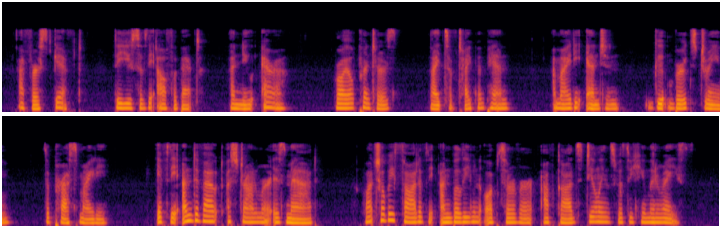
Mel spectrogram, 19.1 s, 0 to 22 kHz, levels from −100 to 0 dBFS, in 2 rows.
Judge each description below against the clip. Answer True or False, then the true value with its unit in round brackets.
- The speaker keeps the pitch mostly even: True (2.2 semitones)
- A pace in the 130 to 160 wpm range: True (145 wpm)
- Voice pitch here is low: False (160 Hz)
